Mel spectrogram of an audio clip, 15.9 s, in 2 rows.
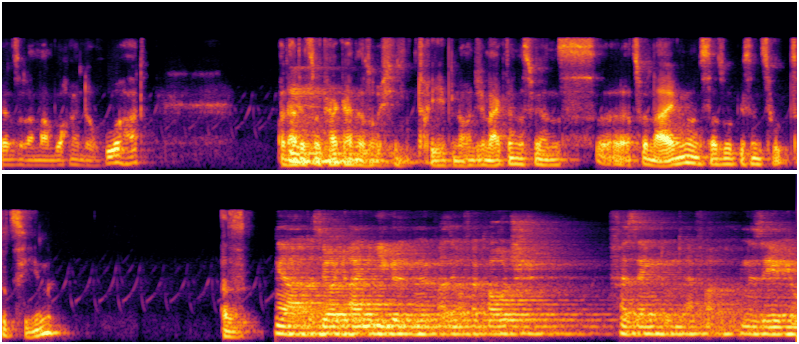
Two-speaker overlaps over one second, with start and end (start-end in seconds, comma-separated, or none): none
